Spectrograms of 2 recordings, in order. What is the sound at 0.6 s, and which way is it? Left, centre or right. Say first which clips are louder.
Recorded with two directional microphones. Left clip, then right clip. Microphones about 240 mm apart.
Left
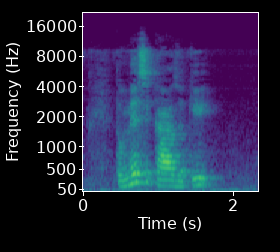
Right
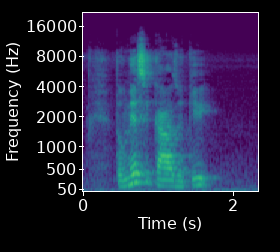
Speech: even; right.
